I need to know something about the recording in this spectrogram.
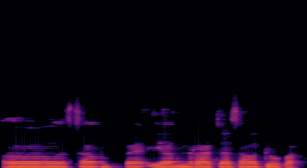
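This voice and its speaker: A woman's voice: a little high, completely flat delivery, takes it slowly, dark tone, muffled recording. Woman on a choppy, cutting-out call. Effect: choppy, cutting-out video call audio. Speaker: student. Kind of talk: online class reply.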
